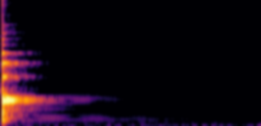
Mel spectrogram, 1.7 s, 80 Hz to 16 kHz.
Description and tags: violin pizz non vib G#4
violin pizzicato "non vibrato"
